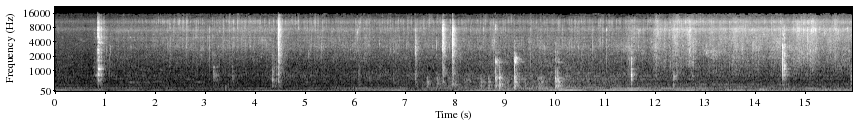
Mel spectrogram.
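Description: Minced pork frying in a wok of hot oil and chili paste, sizzling steadily and growing louder as the meat is stirred in. Sharp metal clinks of the spatula and bowl against the wok land here and there, the strongest about a second in and near the end.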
